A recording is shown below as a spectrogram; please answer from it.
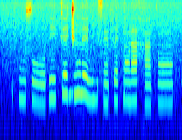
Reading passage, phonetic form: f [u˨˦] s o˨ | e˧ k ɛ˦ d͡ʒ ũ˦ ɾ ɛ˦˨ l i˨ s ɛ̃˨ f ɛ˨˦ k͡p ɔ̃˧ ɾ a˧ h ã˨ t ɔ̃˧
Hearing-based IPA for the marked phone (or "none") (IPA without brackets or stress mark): u˨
